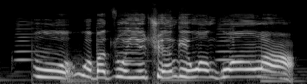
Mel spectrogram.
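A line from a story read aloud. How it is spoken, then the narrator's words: Tearful, near crying. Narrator (Chinese): 安迪带着哭腔说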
